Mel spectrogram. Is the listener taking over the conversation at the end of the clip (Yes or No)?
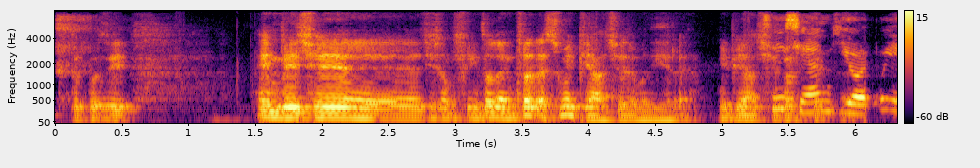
Yes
